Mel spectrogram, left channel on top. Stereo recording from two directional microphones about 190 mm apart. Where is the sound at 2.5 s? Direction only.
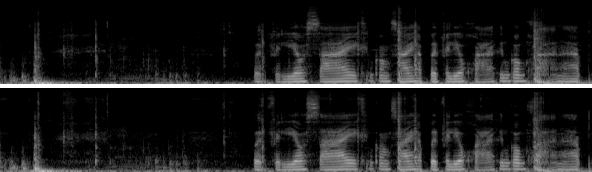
15° right (ahead or behind).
